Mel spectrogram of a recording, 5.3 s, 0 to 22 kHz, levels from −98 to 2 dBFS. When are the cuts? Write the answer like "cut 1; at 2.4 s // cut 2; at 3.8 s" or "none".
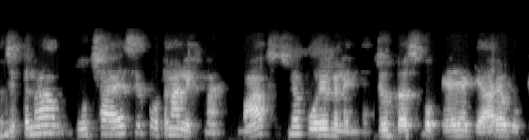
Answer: cut 1; at 2.3 s // cut 2; at 3.6 s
